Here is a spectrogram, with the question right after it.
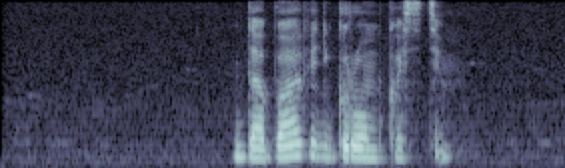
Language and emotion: Russian, neutral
